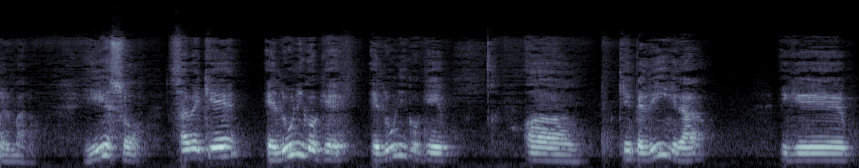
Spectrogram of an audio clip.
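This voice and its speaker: Earnest male preacher with a mellow, slightly raised voice. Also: fairly high pitch. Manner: earnest, repeats phrases, addresses listeners as brother. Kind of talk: sermon.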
